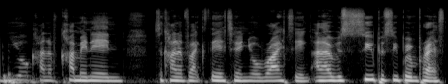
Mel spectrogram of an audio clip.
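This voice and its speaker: In a British accent, a woman talks at a medium pitch with a somewhat breathy quality on a very clean recording with a silent background. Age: 30s. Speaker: podcast host. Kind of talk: casual chat. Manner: talkative.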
